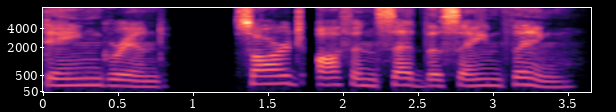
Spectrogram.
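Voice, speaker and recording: A woman's voice: mid-range voice, takes it slowly, darkish tone, no room sound, studio quality. A woman reading scripted narration for a fantasy audiobook.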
